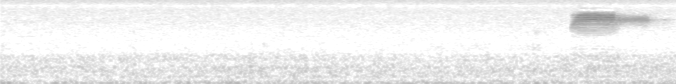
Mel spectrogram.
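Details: Timberdoodle, or American woodcock, heard at night in a backyard: a single short, harsh, nasal beep near the end, set against continuous low background hum.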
